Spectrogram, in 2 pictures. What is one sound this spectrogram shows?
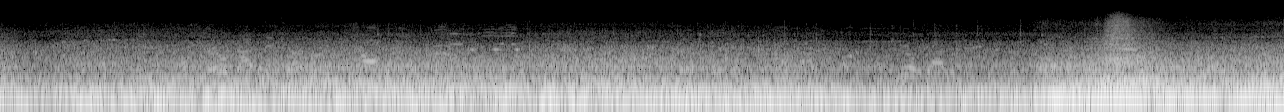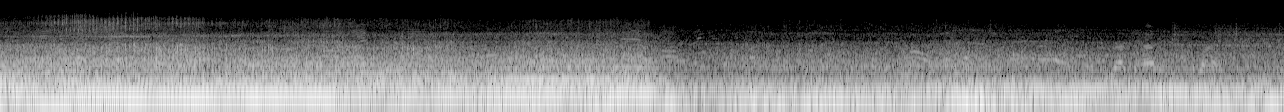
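Monster truck engines rumble and roar loudly in a large echoing arena.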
